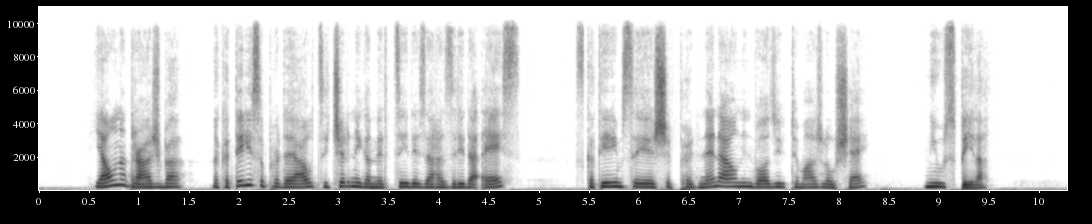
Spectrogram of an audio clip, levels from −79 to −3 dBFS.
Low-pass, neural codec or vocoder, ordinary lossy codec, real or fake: 9.9 kHz; codec, 16 kHz in and 24 kHz out, 0.9 kbps, LongCat-Audio-Codec, four codebook decoder; none; fake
